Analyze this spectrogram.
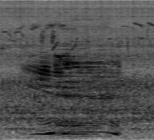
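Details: Deep roar of a red deer stag in the rut, sounded in mist to warn off rival males: a single drawn-out, harmonic bellow of just over a second that swells and fades with a rough edge.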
